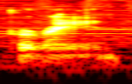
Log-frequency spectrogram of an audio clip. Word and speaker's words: Prahran: I also hate saying the name Paran. Because I feel like I'm saying it wrong even though I'm not. I'm saying it correctly. It is Paran. But it's like Prahran.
